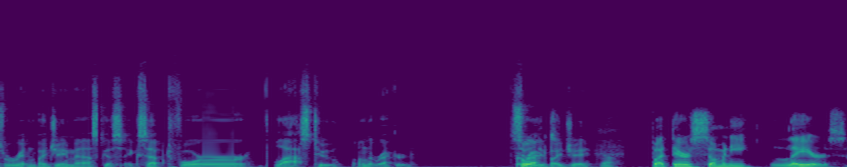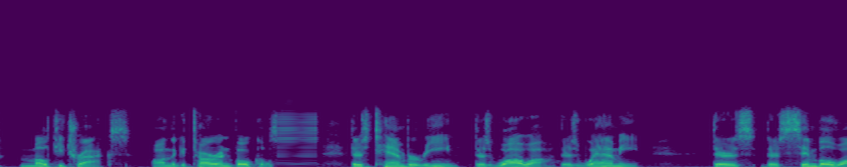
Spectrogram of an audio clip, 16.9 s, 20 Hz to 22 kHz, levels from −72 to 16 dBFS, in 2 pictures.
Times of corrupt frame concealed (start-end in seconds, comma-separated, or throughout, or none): 0.96-1.02, 2.68-2.80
